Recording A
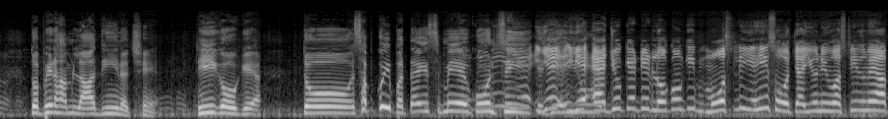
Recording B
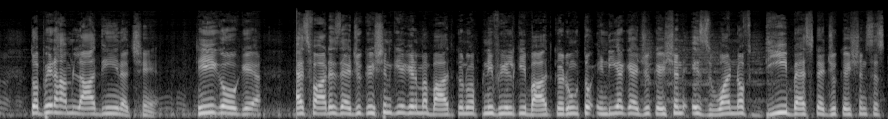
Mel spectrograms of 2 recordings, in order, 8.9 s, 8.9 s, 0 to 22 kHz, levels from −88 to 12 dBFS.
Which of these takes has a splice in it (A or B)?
B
